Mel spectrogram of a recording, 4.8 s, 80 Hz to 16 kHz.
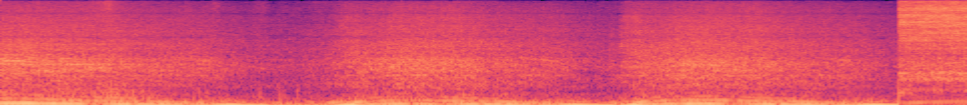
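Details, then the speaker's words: Honda Civic Type R EP3 idling after a year parked: revs surge and sag about every second and a half. The idle control valve is stuck and is cleaned with the throttle body removed. "so we've done a bit of research in a forum and it comes to show that it's the idle control valve with it which is this bit right here"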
